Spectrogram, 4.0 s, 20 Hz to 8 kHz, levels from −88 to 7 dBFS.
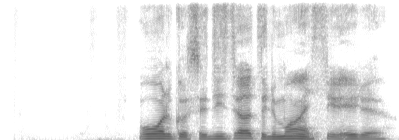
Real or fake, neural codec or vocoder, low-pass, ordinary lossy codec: fake; codec, 16 kHz, 1 kbps, X-Codec, HuBERT features, trained on LibriSpeech; none; none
